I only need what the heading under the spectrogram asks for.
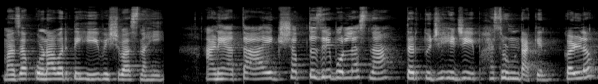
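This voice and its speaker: A scheming young villain from a retold soap story, cruel and threatening, read out by a woman. The voice stays high and bright, close to the reader's own. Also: steady tone, moderate pace. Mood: menacing. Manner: menacing threats told in retelling.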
